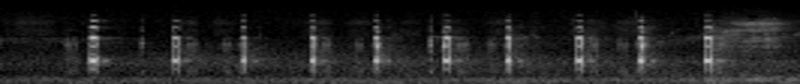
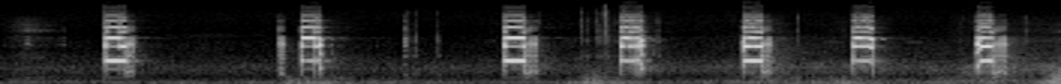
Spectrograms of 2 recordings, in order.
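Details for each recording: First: XP Deus II metal detector iron settings at a high recovery speed, quick run of sharp, evenly spaced beeps, about three per second, cleanly separated over nail targets; fast target response. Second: XP Deus II metal detector, reactivity lowered to zero, coil swept over a target: clear high tones in pairs on each sweep, each slightly drawn out; the longer signal expected at minimum reactivity, which shortens at setting five.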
